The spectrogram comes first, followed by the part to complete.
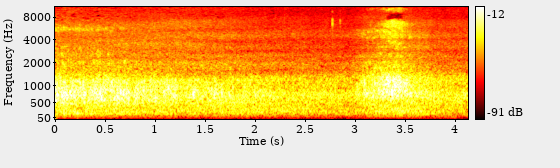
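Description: Ozark Trail butane backpacker stove being lit at a low setting: a faint, fading gas hiss with a brief soft whoosh about three seconds in.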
